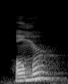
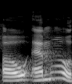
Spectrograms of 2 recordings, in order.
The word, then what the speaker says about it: Homer: Homer? Yeah, Homo. See? I'm saying it wrong, definitely. There's a whole poem. Homo.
